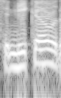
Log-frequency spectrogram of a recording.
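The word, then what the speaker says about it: Niko: It's Nico. That's N-I-K-O. – A-N-I-K-O.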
